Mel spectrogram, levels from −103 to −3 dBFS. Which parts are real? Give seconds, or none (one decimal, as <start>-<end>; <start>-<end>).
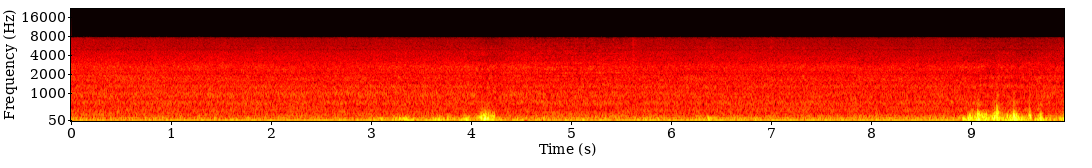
4.6-5.5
